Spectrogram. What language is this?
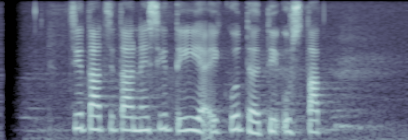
Javanese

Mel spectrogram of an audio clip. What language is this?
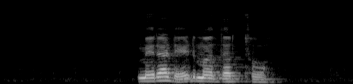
Gujari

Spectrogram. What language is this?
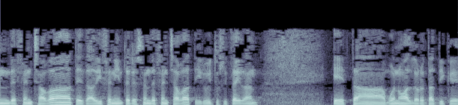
Basque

